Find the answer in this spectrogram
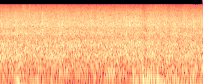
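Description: Hundreds of fish leaping from a river and falling back, a dense, steady splashing like heavy rain.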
